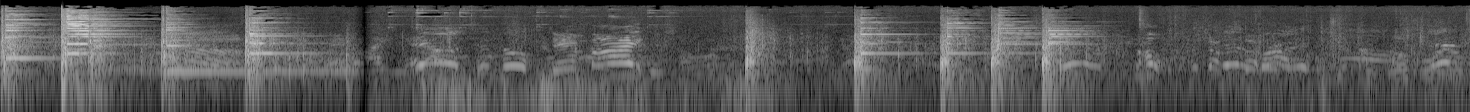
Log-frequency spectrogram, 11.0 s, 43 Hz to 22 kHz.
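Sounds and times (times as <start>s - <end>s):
steel target pinging: 0.0s - 2.8s, 5.6s - 8.3s.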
